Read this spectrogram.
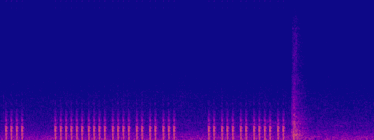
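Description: Short electronic blips chirp in quick bursts.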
